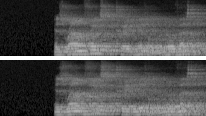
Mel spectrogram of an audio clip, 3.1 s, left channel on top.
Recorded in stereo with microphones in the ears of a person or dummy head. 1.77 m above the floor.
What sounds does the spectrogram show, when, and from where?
0.8 s a man speaking: 65° left (ahead or behind), 0.9 m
